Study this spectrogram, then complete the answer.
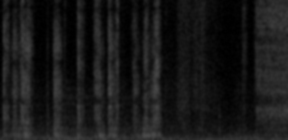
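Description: Pen or pencil scratching across paper while jotting down math equations, a quick run of rhythmic strokes and pauses, close and quiet, with no voices.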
